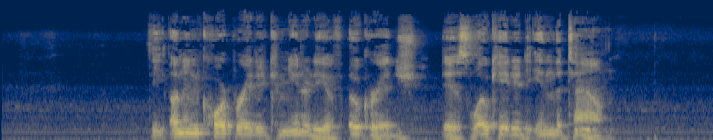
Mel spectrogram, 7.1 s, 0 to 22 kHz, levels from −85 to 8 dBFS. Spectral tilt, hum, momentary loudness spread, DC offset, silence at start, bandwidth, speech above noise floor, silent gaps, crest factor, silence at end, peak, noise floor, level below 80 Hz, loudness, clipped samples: -3.5 dB/octave; none; 9 LU; under 0.1%; 1.5 s; 16 kHz; 33 dB; none; 20 dB; 0.55 s; 0 dBFS; -51 dBFS; -40 dBFS; -19 LUFS; under 0.1%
